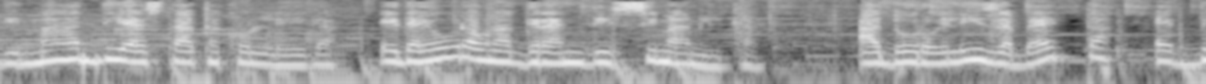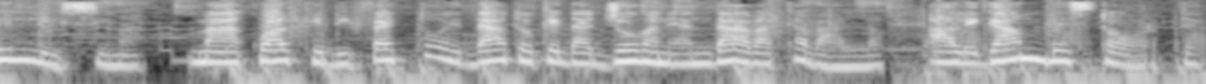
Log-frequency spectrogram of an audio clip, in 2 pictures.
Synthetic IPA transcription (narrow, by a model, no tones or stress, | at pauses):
d̪imad̪ːiɛst̪aːt̪akolːɛːɡaed̪ɛoːɾaunaɡɾand̪isːimaːmiːkʰa | ad̪oːɾoelizabɛt̪ːaɛbelːisːima | maːkːwalk̟ed̪ːifɛt̪ːoɛd̪ːaːt̪ok̟ed̪ːad͡ʒoːvaneand̪aːvaːkːavalːo | alːeɡambest̪ɔrt̪e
